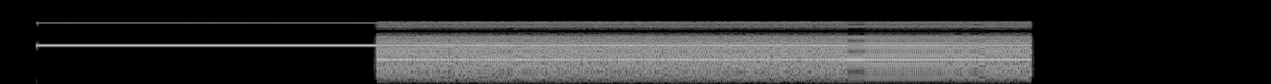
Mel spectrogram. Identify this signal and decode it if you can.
Cassette data (Kansas City type), 1200 baud, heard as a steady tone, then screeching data.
